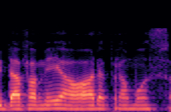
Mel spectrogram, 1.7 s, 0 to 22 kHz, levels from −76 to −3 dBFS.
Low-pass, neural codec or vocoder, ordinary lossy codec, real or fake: none; none; none; real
